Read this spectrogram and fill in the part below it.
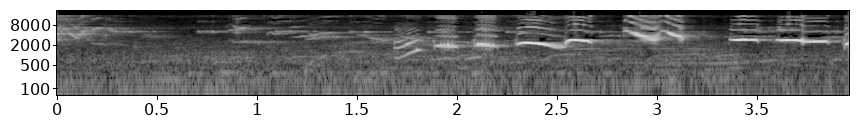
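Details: Contest-kept Oriental magpie-robin of the 'poci' type in 'gacor' provocateur singing. Soft buzzy notes build into loud looping whistles, then a steady sustained whistle closes the phrase.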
